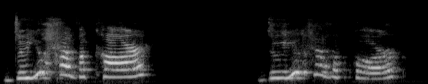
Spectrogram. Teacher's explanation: the intonation in yes, no questions goes up all the time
